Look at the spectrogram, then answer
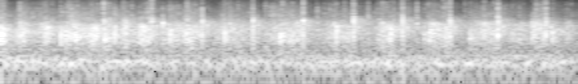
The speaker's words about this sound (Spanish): Enfrente a todos, todos aplaudiendo, aplicando su America First. Firmando el decreto para que la vacuna no llegue a ningún otro país.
